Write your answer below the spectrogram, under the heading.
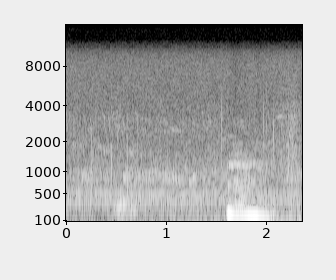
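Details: On a cool, cloudy, wet morning by a dam, a lioness of a pride with cubs at a buffalo carcass gives low, short, throaty grunting contact calls, possibly communicating with the cubs, over a quiet background.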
